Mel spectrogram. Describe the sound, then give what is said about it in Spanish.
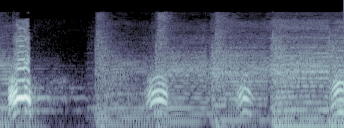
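A dog barks four times in a steady, unhurried rhythm, fairly loud, the first bark the strongest. There is no talking. “Como el perro”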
